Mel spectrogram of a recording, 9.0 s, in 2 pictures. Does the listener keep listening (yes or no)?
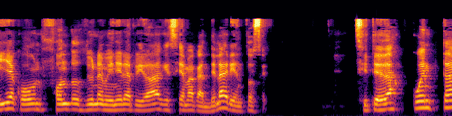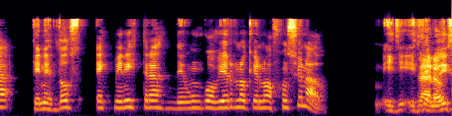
yes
